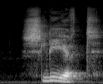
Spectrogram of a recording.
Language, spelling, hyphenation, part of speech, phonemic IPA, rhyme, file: Dutch, sliert, sliert, noun, /sliːrt/, -iːrt, Nl-sliert.ogg
- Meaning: 1. wisp, ribbon, string, tendril, strand (long, narrow, flaccid object) 2. line (e.g. of people), row, chain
